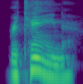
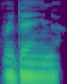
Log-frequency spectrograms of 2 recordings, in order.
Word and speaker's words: retain: The following words have the T in the stressed syllable, which means we don't use the flap T, but we use the strong T or the fully released T instead. Attack, not adack. Retain, not redain.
